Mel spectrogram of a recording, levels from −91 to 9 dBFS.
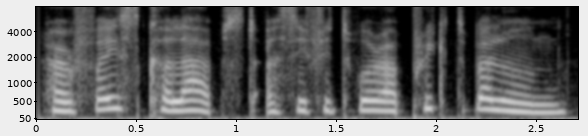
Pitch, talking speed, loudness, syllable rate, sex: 250 Hz, 220 wpm, -16 LUFS, 6.0 syllables/s, female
